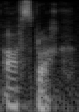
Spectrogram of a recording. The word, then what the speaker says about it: afspraak: For example, appointment is afspraak. So that took just a little practicing, just get the guttural.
